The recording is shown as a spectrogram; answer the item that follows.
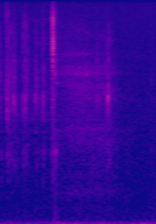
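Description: Typing on a computer keyboard while entering text for a card template: a quick run of close, crisp key clicks with one sharper stroke, then a few scattered taps, no voices.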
